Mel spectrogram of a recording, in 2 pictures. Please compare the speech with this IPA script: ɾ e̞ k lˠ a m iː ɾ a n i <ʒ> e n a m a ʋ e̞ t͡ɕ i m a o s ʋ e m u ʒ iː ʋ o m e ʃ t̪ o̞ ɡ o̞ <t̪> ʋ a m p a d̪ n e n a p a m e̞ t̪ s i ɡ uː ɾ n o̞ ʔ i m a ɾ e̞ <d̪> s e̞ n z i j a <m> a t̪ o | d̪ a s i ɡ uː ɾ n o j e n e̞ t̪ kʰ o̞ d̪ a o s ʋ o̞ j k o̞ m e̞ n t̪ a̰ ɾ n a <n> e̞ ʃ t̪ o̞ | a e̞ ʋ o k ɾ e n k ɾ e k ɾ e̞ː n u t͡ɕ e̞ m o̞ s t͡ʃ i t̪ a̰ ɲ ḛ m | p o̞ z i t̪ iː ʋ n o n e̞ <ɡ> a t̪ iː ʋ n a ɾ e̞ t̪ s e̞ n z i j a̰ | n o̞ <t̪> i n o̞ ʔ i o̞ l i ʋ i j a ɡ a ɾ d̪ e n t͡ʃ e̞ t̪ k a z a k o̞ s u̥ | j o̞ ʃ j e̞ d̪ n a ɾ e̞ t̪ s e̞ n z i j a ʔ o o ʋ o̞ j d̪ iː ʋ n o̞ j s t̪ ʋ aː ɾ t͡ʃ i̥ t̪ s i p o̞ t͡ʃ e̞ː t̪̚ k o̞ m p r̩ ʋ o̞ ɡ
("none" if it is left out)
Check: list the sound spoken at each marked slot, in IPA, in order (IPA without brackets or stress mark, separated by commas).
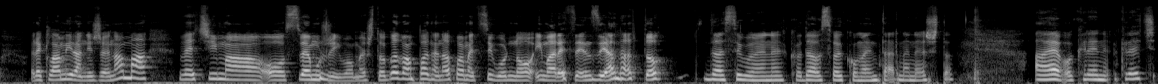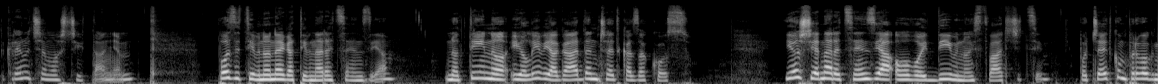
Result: ʒ, d̪, t̪, n, n, ɡ, t̪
